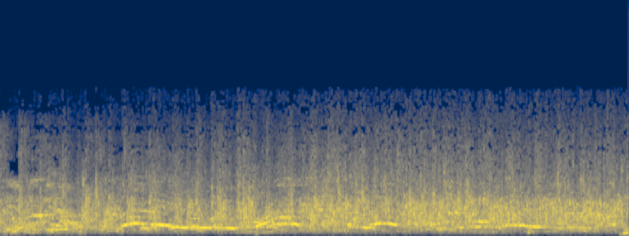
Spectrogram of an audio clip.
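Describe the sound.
Sustained applause from a crowd, a dense, steady wash of clapping that holds at a constant loud level throughout, with cheering voices mixed in.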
